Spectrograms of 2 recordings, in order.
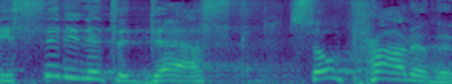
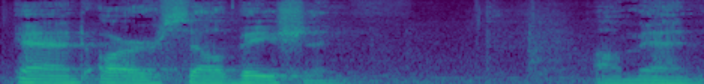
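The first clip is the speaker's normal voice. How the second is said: low, measured prayer to open the sermon; 6 semitones lower than usual. Acted. Pastor prays before the sermon, in a reverent prayer voice.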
